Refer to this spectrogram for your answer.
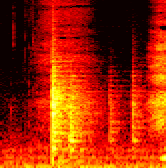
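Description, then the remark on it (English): A cup knocks sharply against a hard surface, followed by a few soft sipping and swallowing sounds from someone taking a drink. No one speaks. “I'm going to take another sip.”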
